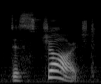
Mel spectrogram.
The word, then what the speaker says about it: discharged: to go home and discharge the stress could should go on the second syllable discharged it means to let free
